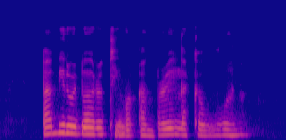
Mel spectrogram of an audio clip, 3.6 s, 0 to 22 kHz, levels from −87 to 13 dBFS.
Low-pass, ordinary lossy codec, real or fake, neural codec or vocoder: 9.9 kHz; AAC, 64 kbps; fake; autoencoder, 22.05 kHz, a latent of 192 numbers a frame, VITS, trained on one speaker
